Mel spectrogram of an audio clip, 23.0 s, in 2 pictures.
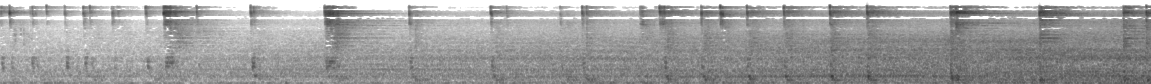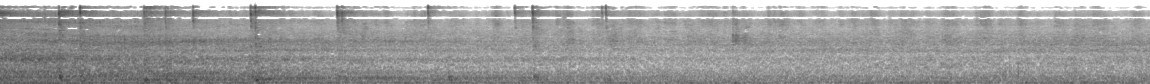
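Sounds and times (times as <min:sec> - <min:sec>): diesel locomotive engine: 0:00.0 - 0:23.0
train wheel clicks: 0:00.0 - 0:23.0
freight wagons rumbling past: 0:03.5 - 0:23.0.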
